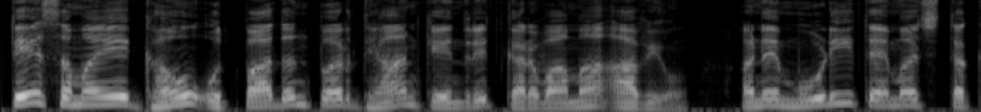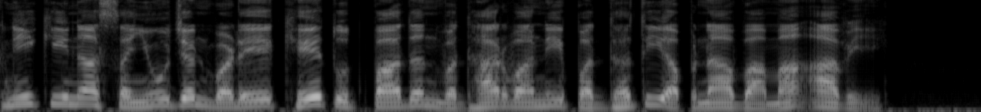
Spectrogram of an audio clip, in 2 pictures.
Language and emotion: Gujarati, neutral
